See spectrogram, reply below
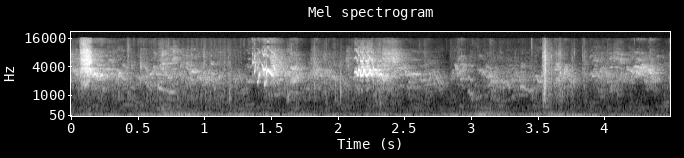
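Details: Parakeet adult with young on a live camera, dated 4.1.15 at 6:20 AM: a few sharp, loud shrieks and rasping squawks with quieter chatter between them.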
